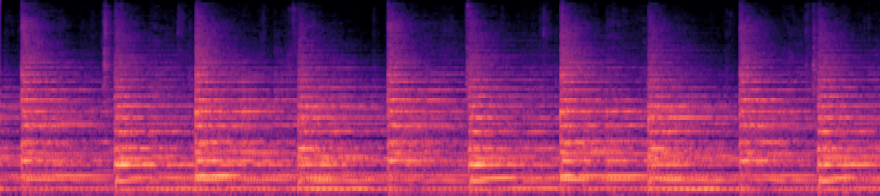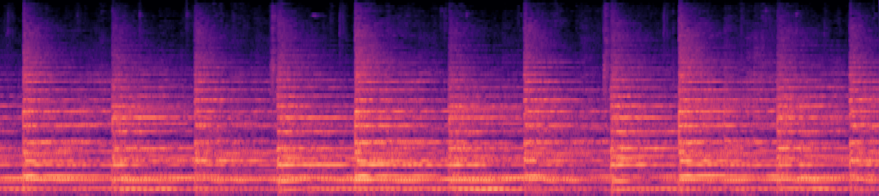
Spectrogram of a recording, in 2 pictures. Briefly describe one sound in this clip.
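Bell clappers strike in a quick, uneven rhythm.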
